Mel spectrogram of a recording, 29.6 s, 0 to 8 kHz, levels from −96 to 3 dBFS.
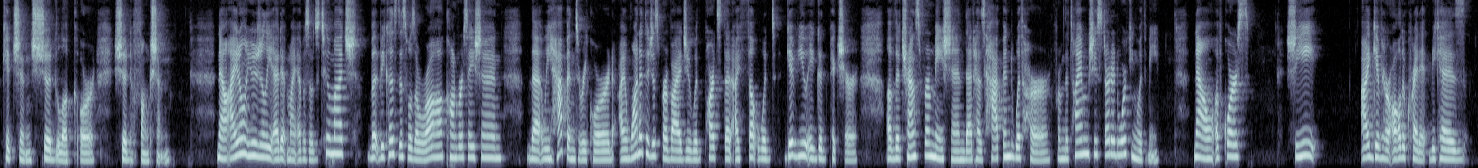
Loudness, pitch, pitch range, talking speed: -16 LUFS, 180 Hz, 160-210 Hz, 145 wpm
